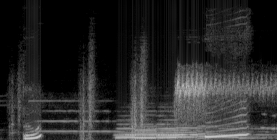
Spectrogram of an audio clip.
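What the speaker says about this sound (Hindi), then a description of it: "अब तो चिड़ियों को चहचहाना भी अच्छी तरह सुनाई दे रहा है।" Cartoon birds chirp in a few short, bright calls followed by a sustained tweeting tone, with a character's voice speaking over parts of it.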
